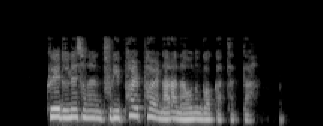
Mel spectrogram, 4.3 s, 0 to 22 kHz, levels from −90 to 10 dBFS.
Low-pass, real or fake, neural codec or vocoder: 7.2 kHz; real; none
